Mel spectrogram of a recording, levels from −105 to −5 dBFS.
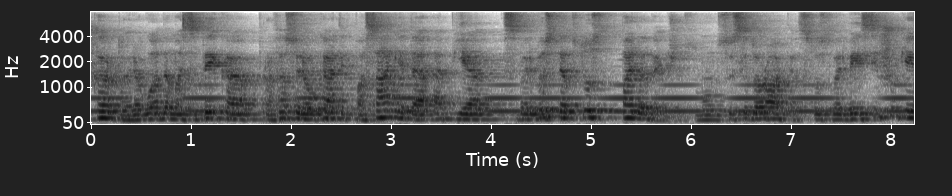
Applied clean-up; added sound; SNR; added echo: none; Organ; 8 dB; reverberation time 0.9 s.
